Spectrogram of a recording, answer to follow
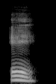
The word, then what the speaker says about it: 에: Okay, next one is 에. 에. And this one is 에. 에 looks slightly different from this one, but in modern Korean, they usually sound very similar. So this one is 에.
